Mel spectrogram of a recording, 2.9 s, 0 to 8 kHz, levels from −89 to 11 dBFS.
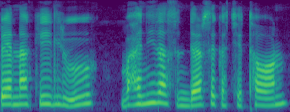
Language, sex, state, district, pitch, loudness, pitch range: Karbi, female, Assam, Karbi Anglong, 215 Hz, -16 LUFS, 190-225 Hz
